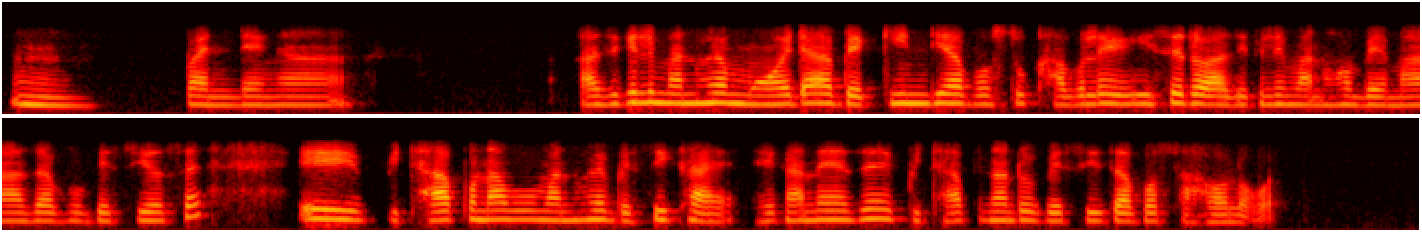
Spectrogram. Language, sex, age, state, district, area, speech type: Assamese, female, 45-60, Assam, Dibrugarh, rural, conversation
